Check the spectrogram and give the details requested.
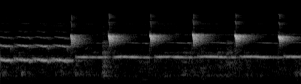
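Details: Waterslager canary, also called Malinois canary, holding a steady low whistled tone while loud bright downward-sweeping notes repeat about every 0.4 seconds above it.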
